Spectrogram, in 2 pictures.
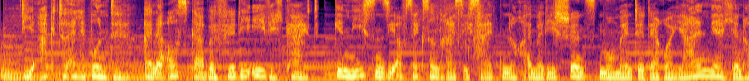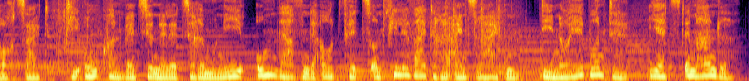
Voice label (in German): Spots Off, frauen; sprecher; Bunte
